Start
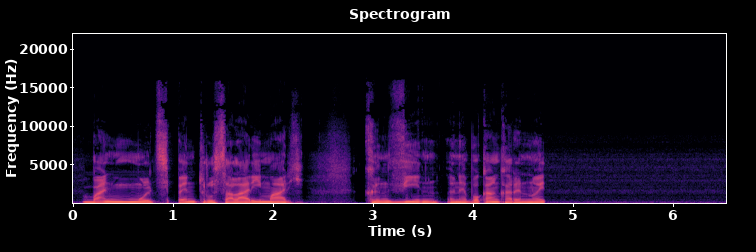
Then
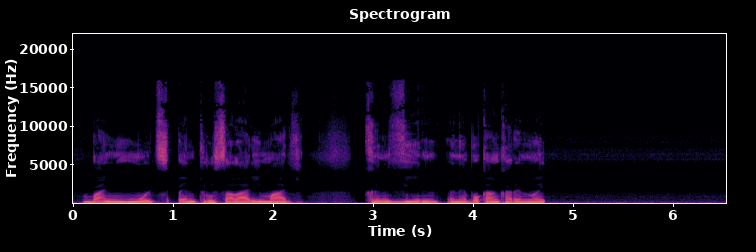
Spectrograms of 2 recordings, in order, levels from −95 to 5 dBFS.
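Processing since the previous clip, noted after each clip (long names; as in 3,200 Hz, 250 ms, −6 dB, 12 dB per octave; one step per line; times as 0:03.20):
elliptic band-stop filter 1,100–6,400 Hz, stop band 40 dB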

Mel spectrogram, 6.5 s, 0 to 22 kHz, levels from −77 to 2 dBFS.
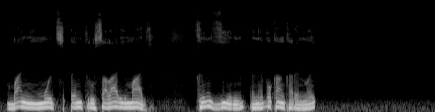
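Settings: low shelf with overshoot 380 Hz +6.5 dB, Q 1.5
level +2.5 dB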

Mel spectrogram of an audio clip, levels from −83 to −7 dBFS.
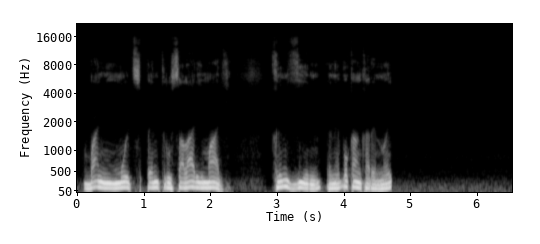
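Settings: no processing that can be heard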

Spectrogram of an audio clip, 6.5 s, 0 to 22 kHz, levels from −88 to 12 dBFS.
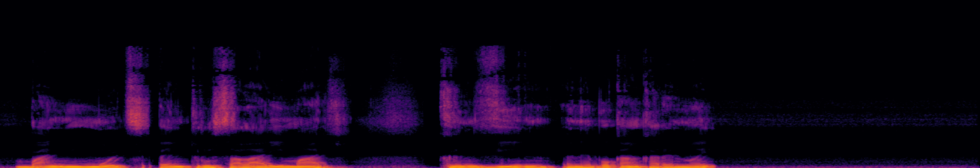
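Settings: double-tracking delay 46 ms −10 dB
level +5.5 dB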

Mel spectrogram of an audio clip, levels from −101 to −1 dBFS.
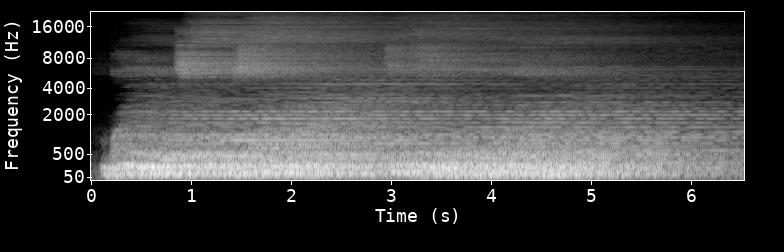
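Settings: random phases in long frames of 50 ms
reverb with rising layers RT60 3.9 s, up +12 semitones, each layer −8 dB, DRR −9.5 dB
level −10 dB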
